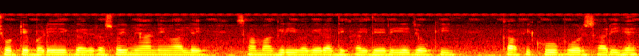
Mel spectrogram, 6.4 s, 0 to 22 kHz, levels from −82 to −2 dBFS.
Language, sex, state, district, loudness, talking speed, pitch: Hindi, male, Rajasthan, Bikaner, -18 LUFS, 180 wpm, 140 Hz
